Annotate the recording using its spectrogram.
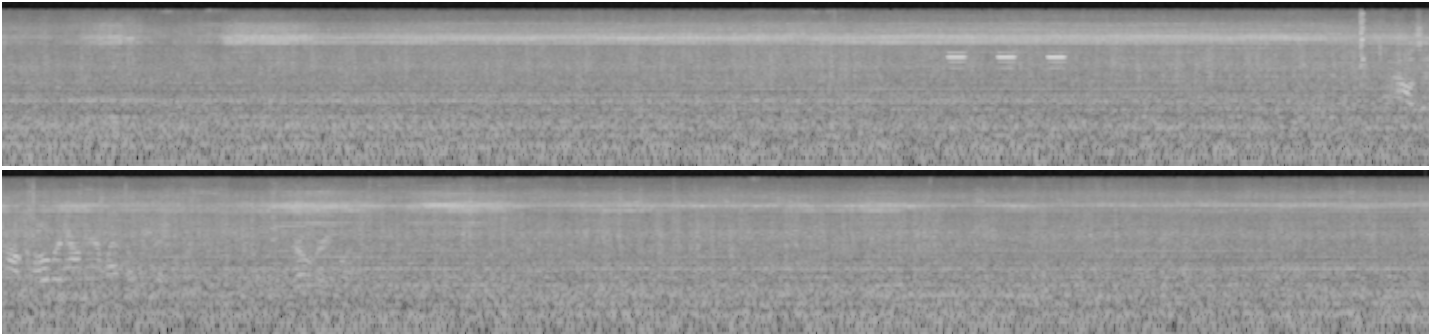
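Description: A combine harvester engine drones loudly and steadily inside the cab.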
